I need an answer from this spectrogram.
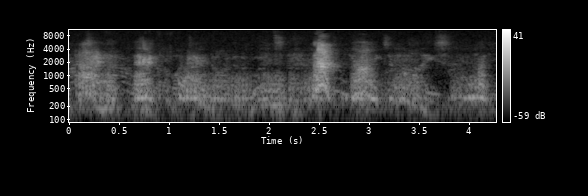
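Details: Puppies aged four weeks and four days at play, a steady run of rough, breathy little yaps about twice a second, one louder bark standing out midway.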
